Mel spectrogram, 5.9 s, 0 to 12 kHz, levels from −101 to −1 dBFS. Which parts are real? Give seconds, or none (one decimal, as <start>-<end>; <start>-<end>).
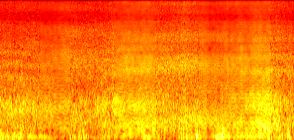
0.0-0.8; 1.4-2.3; 3.1-4.0; 5.4-5.9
